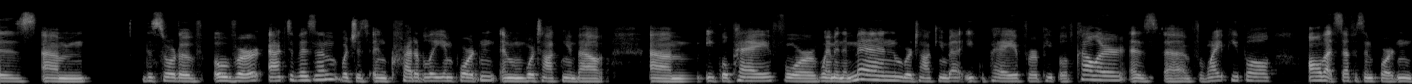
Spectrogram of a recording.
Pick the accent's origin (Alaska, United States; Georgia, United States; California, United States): Georgia, United States; Atlanta; I'm from Atlanta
